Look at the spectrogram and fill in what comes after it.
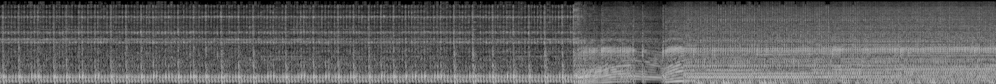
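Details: Vintage Stihl chainsaw, second test run after air leaks fixed, initial carb settings high 3/4–1 turn, low 7/8–1 turn, idle target 1,800 RPM, top no more than 10,000. Steady buzz, a midway blip rises and falls without climbing far; won't rev out fully, cause suspected, not confirmed.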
